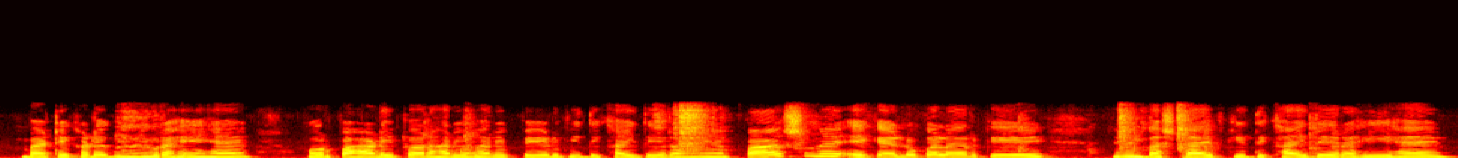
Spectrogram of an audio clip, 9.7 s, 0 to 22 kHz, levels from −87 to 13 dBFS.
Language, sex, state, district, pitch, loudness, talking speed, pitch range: Hindi, female, Uttarakhand, Uttarkashi, 250 Hz, -14 LUFS, 180 wpm, 245-255 Hz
